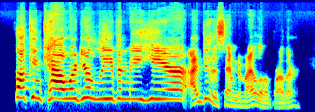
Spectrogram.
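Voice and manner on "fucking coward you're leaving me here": shrill, very high, angry accusing scream. Retelling how a half sister screamed at him as he left, retelling a scream. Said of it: "literally screaming at him, being like".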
